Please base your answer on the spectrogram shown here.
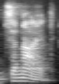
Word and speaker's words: tonight: in an unstressed syllable so um tonight tonight no tonight because night is stressed tonight the second syllable is stressed in tonight so the vowel in two is reduced to and that sound is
